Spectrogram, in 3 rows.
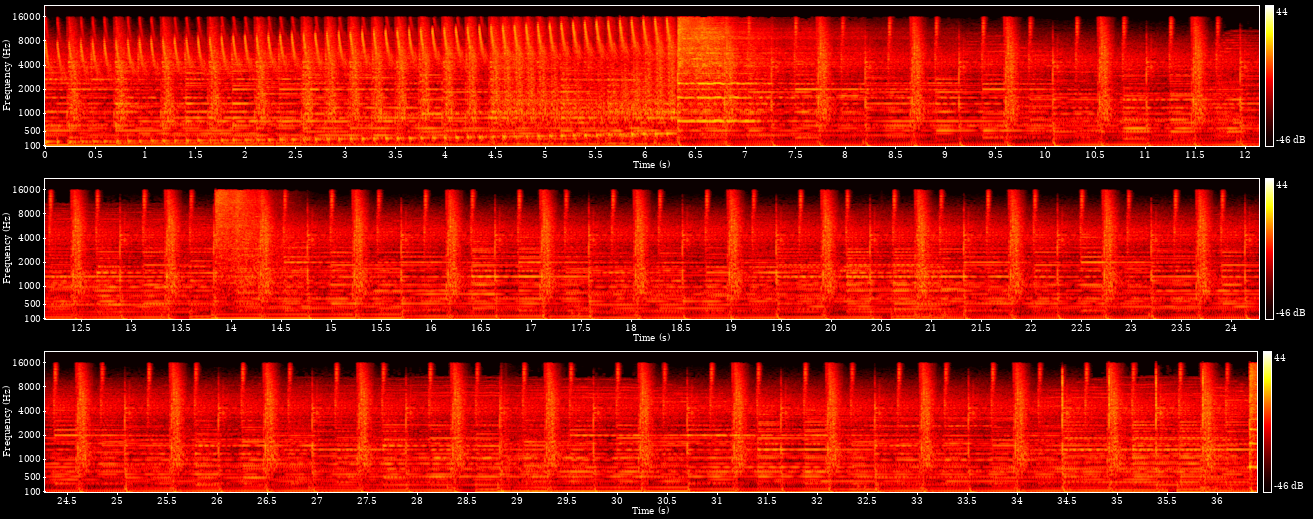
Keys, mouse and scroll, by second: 1.5 ctrl+t, 17.3 ctrl+j, 29.3 ctrl+j.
